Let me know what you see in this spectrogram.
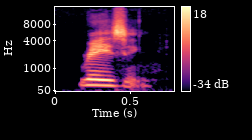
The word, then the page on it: raising: American English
